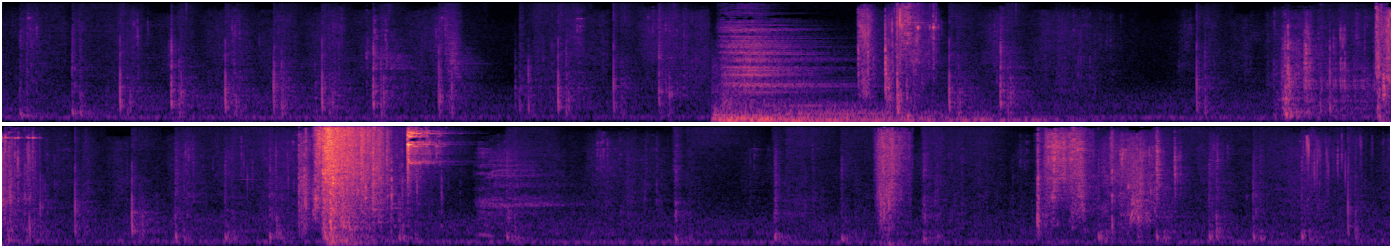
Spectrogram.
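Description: Footsteps tread steadily indoors.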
